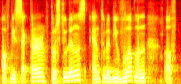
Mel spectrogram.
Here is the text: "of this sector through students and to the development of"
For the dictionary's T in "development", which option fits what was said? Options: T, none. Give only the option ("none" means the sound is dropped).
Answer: T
